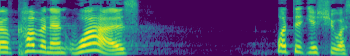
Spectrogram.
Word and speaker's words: Yeshua: Jesus in English, of course, but Yeshua in his original pronunciation, which means the Savior.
